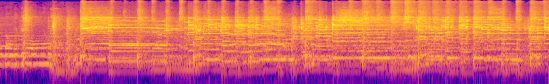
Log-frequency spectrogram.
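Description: Live blues-rock band playing an instrumental passage without vocals, with electric guitar, keyboard, bass and drums.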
